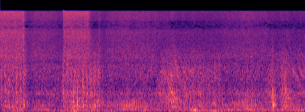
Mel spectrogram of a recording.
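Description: A carpet cleaning wand roars steadily as it sucks water from a carpet.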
